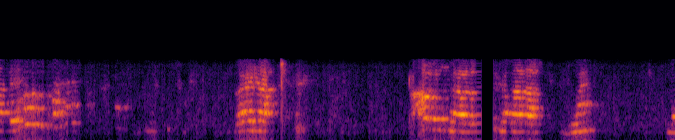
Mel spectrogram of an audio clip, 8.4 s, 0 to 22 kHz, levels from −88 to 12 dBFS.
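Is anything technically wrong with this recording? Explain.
Yes. The speech has two faults, one lasting the whole clip and one brief event.

Throughout, the sound carries heavy G.723.1 codec damage. The band is confined to roughly 250 Hz to 3.5 kHz, so it sounds thin and muffled. The speech takes on a hoarse, rough texture, and consonants smear together. That fits a low-rate model-based coder running near 6.3 kbit/s. It describes the voice with a simplified excitation and filter refreshed only every 30 ms, so fine detail and fast transitions are lost.

From 5.96 to 6.18 s there is VoIP packet loss concealed by the speech codec, a gap of about 210 ms, which fits seven lost 30 ms frames. With no incoming data, the decoder keeps repeating its last pitch and spectral shape while reducing the level. The audio stretches into a fading extrapolated sound, and from the third lost frame onward it is muted. 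Recovery is gradual because each frame depends on the previous one, so the speech stays weak or distorted briefly after 6.18 s.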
